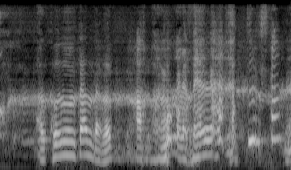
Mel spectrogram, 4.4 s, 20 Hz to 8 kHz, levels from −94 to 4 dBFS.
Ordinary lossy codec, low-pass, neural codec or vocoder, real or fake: none; 7.2 kHz; codec, 16 kHz, 1 kbps, FunCodec, trained on LibriTTS, 50 frames a second; fake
